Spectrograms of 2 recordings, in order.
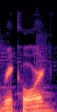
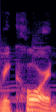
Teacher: record the noun stressing the first bit and record the verb where you stress the second bit.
